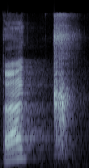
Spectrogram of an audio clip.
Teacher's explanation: kafnya huruf harus ada nafasnya yang keluar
